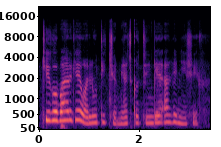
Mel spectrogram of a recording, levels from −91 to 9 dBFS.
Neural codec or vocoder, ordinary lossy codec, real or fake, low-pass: codec, 44.1 kHz, 2.6 kbps, SNAC; none; fake; 14.4 kHz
